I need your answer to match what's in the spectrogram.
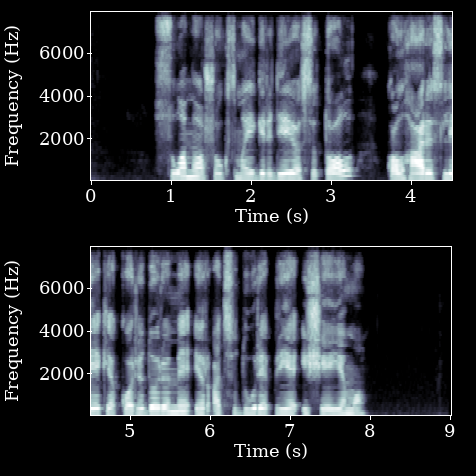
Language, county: Lithuanian, Kaunas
